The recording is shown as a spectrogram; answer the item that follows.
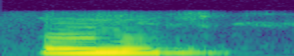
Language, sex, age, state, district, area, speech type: Kashmiri, female, 30-45, Jammu and Kashmir, Bandipora, rural, conversation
